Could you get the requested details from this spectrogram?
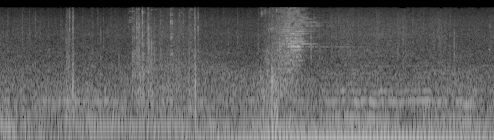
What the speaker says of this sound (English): That buzzing is really loud.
